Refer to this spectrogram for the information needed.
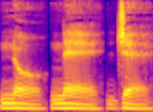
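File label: "noneje", concatenated syllables; Affixing experiment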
